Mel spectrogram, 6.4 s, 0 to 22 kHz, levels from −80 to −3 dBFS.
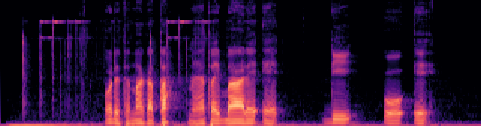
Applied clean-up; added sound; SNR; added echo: none; Coin (dropping); 19 dB; none.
